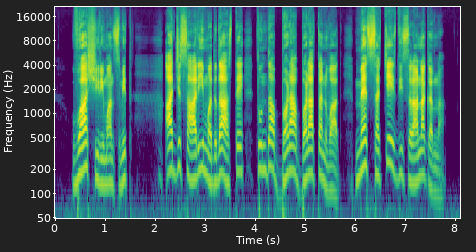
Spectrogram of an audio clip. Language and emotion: Dogri, happy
